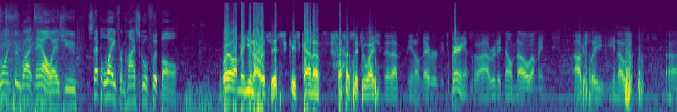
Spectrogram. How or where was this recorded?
busy venue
